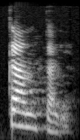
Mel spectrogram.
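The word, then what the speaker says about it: cántale: Donc, pour conserver l'accentuation sur can, il va falloir remettre un accent écrit. Cantale.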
